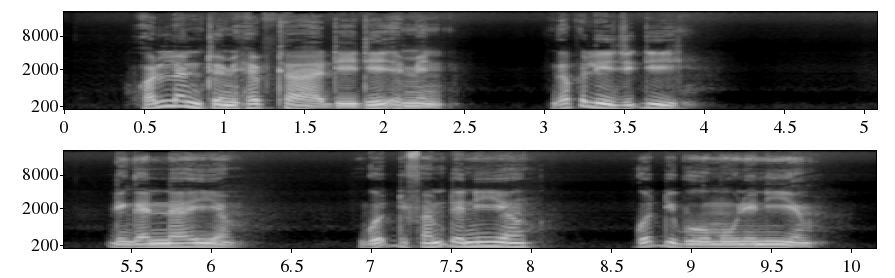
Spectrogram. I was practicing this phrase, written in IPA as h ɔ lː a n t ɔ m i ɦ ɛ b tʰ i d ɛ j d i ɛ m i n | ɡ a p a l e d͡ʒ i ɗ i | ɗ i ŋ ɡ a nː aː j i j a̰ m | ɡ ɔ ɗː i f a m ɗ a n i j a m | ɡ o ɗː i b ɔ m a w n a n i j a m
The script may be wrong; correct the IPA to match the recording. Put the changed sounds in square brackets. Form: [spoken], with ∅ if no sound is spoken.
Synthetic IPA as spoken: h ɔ lː a n t ɔ m i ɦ ɛ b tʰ [a] d ɛ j d [ɛ] ɛ m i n | ɡ a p a l e d͡ʒ i ɗ i | ɗ i ŋ ɡ a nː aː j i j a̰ m | ɡ [o] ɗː i f a m ɗ a n i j a m | ɡ o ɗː i b ɔ m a w n a n i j a m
